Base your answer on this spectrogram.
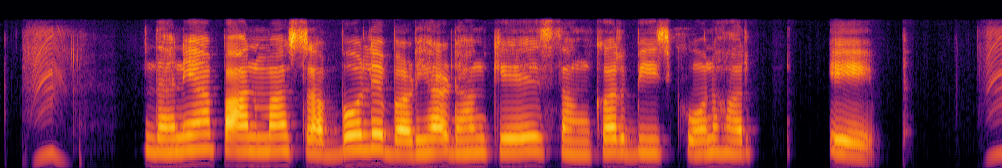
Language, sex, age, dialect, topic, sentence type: Chhattisgarhi, female, 25-30, Eastern, agriculture, question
